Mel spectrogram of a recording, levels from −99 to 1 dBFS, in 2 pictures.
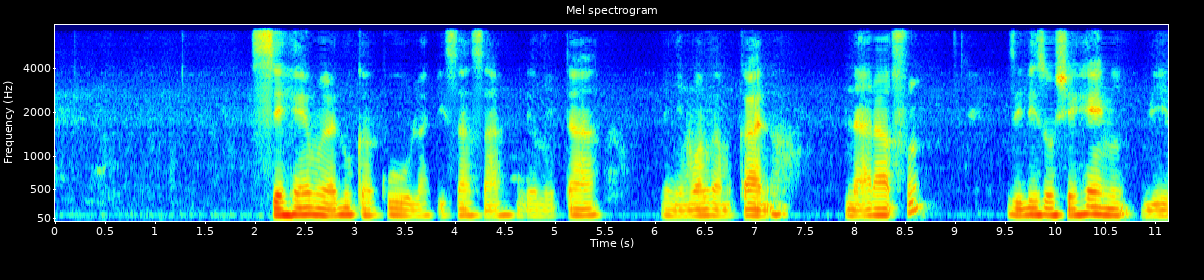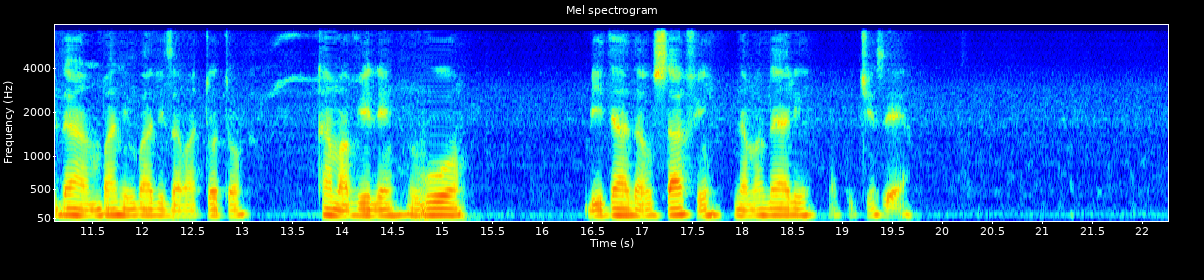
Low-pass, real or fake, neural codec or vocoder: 7.2 kHz; fake; codec, 16 kHz in and 24 kHz out, 1 kbps, XY-Tokenizer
